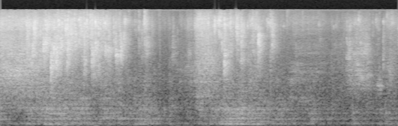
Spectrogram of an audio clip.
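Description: Water running out of a wet terry towel as it is wrung out by hand and splashing into a bowl of water below, in three spells: a long one at the start, another about three seconds in, and a short one near the end.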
